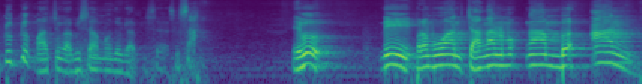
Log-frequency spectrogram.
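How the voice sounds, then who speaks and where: A man preaching a lively sermon to a group of women, joking and quizzing his listeners. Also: fairly high pitch. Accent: Indonesian. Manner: lively, jokey, quizzes the audience. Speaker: Islamic preacher. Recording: echoey hall reverb.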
